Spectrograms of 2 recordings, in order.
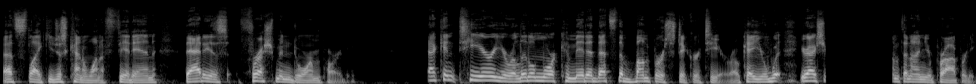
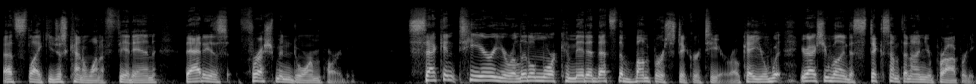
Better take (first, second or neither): second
